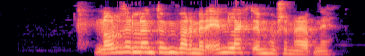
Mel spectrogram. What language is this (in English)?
Icelandic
